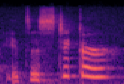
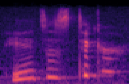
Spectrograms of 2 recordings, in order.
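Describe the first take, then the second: First: Excited. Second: Soft unvoiced whisper, lifting at the end; whispered repeat. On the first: Showing a die cut to viewers. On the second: Crafter to viewers, whispering the reveal again. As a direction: echo it as a secret. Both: Real, not acted.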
